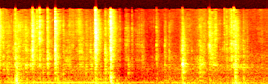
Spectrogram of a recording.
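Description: Clear plastic packaging being opened and handled: a run of irregular crinkles and sharp clicks.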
